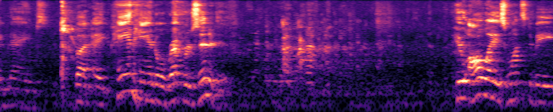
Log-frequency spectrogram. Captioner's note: laughter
